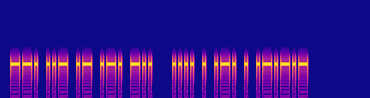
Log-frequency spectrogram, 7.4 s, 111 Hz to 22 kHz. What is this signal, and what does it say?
Morse code, heard as a keyed tone, about 20 wpm, 700 Hz. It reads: GUARD HERE.
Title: Sentences from Top 1000 Words - Review Part 4 - 20wpm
